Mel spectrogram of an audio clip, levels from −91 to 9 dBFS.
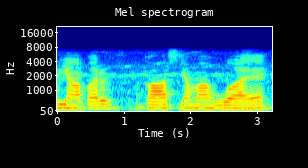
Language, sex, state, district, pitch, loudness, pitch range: Hindi, female, Uttar Pradesh, Shamli, 160 Hz, -17 LUFS, 160-165 Hz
